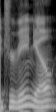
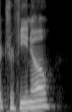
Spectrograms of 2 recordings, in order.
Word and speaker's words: Trevino: Um, uh, and if you say his name with, uh, depending how you say it at the end, you can kind of throw an H in there, Trevino. Um, Trevino.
